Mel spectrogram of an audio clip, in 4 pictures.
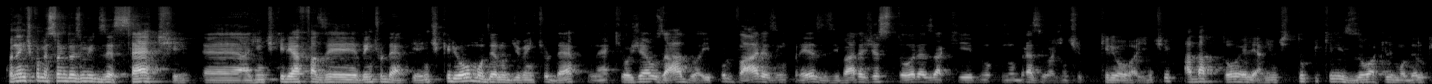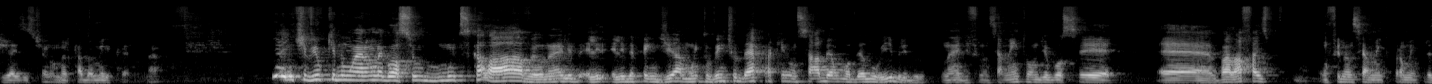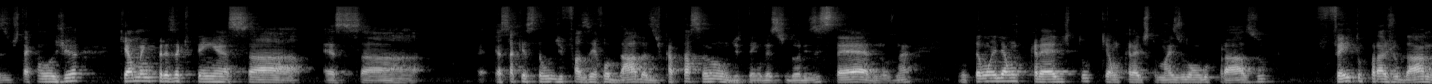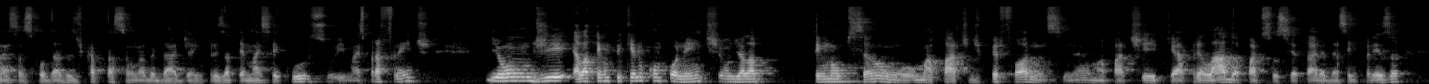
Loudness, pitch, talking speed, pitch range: -24 LUFS, 125 Hz, 190 wpm, 105-150 Hz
